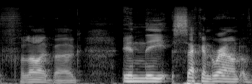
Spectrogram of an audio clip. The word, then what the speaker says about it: Freiburg: And we've been drawn against Freiburg, I think is how you pronounce it, Freiburg, in the second round of the German Cup after the 8-0 hammering of Hamburg.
